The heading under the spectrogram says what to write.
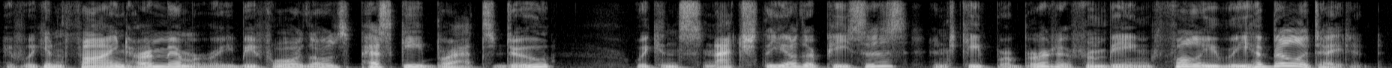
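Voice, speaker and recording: A man's voice: mid-range voice, wildly swooping pitch, unhurried, dry recording, studio quality, pitched above the performer's own voice. A man reading a story, voicing a pompous, bossy male egg-alien leader who bellows his orders. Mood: commanding. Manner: bellowing, blustering. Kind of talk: audiobook character voice.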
